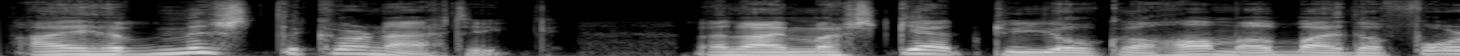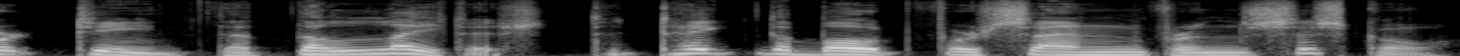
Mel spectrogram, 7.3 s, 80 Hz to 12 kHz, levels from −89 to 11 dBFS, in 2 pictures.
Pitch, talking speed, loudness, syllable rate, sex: 145 Hz, 195 wpm, -17 LUFS, 5.0 syllables/s, male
